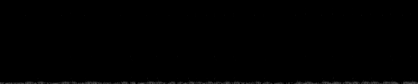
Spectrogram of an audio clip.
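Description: Faint rapid clicking of computer input, keystrokes or mouse clicks, over a low steady hum.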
